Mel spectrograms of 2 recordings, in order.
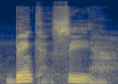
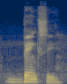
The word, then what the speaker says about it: Banksy: I do mispronounce it sometimes. I I do add a extra K in there. Bank C. Banksy.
